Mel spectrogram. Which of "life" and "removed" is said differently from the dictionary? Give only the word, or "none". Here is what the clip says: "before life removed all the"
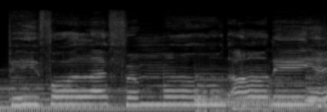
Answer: removed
